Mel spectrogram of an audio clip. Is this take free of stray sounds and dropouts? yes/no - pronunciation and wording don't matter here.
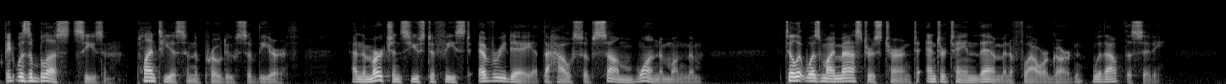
yes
